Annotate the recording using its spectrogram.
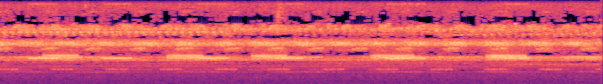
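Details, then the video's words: Evening in a quiet park, where a chorus of crickets keeps up shrill pulsed chirping, regular bursts swelling roughly every second above a constant high insect drone. "Park Serenade: Cricket Sounds in a Peaceful Park | Evening Ambience"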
